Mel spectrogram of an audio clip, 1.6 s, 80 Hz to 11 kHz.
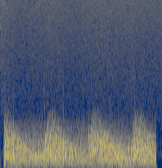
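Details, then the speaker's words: Fetal heartbeat on ultrasound Doppler: fast, rhythmic whooshing pulses at about 135 beats a minute. "first one heart beating through an ultrasound this is beating at 135 beats per minute which is how fast my daughter's heart was beating before my wife went into labor"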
